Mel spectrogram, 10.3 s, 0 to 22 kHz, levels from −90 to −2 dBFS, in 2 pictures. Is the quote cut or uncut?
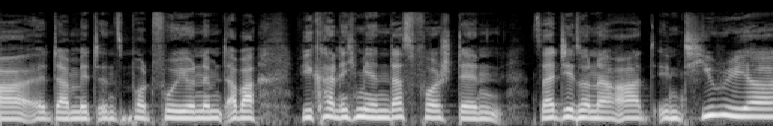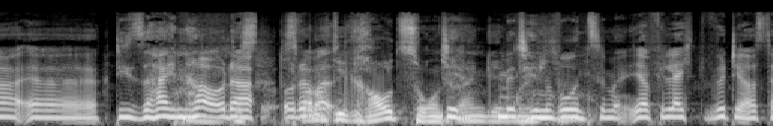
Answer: cut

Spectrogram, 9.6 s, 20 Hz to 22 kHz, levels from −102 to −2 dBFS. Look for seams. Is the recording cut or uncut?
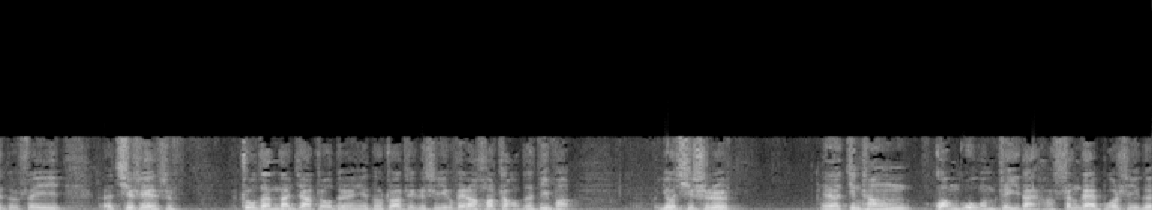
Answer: uncut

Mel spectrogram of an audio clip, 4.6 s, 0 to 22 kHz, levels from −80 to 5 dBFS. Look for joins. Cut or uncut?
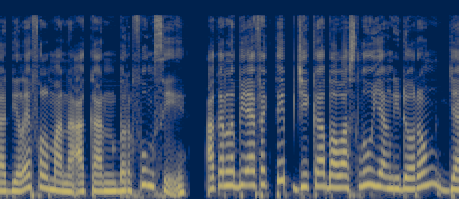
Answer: uncut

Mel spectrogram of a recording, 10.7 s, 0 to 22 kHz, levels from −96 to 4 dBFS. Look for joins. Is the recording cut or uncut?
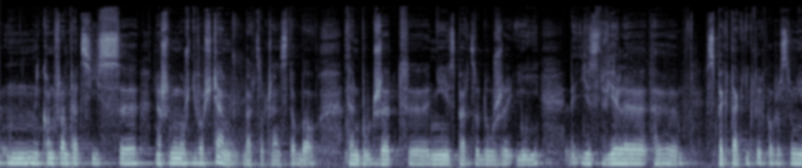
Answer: uncut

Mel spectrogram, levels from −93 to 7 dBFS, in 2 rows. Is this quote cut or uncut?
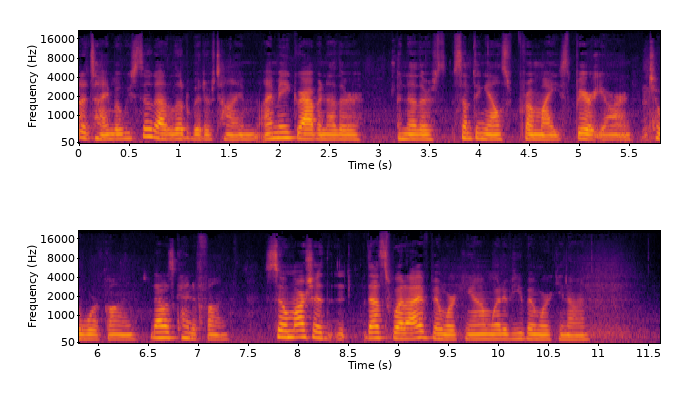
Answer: cut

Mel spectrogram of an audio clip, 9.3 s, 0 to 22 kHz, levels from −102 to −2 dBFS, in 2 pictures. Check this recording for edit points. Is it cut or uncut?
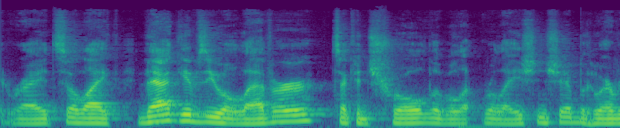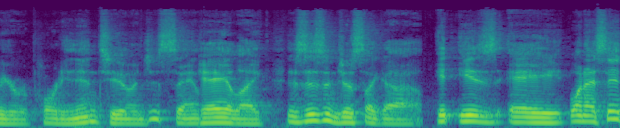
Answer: cut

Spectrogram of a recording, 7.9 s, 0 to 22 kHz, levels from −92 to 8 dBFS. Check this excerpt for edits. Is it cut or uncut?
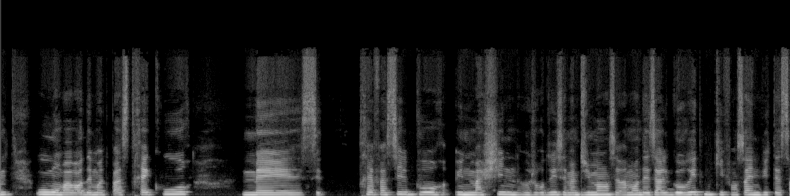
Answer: cut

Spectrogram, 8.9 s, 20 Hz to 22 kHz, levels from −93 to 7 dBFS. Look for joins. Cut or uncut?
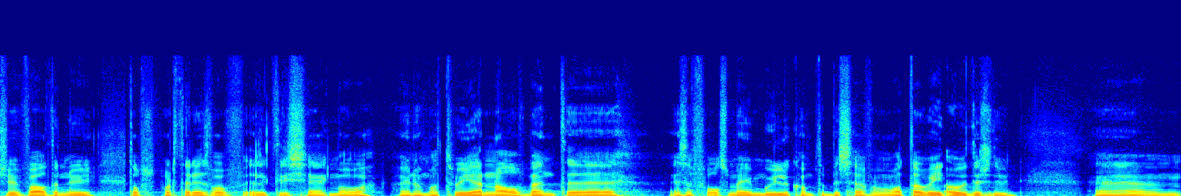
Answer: cut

